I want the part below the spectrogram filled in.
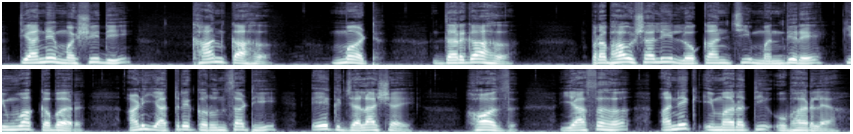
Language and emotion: Marathi, neutral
